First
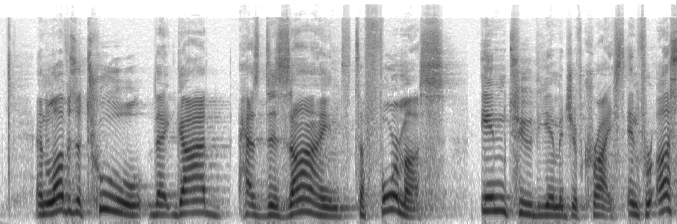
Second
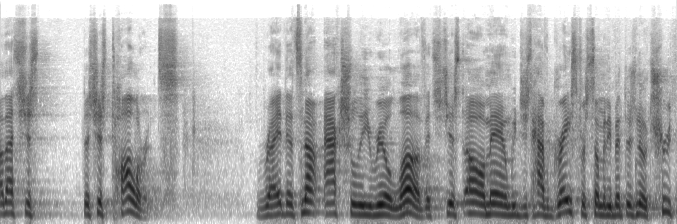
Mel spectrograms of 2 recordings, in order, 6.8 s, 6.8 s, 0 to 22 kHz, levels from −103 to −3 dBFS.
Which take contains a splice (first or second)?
first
